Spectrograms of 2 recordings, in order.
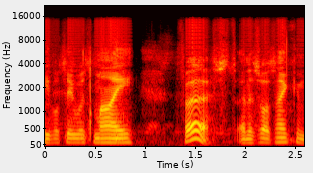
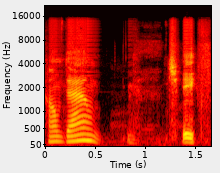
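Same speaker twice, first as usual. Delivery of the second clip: put-on Southern American accent; 4 semitones higher than usual. Retelling a favorite Resident Evil 2 moment as Claire, in a Southern American accent. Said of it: "in a Southern American accent".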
